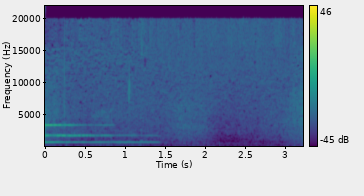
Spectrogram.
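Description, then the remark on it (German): A single bright clink of drinking glasses touching in a toast, its clear ringing tone fading out over about a second, followed by quiet ambience with no talking. “Ich finde das Geräusch von diesem Glas.”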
